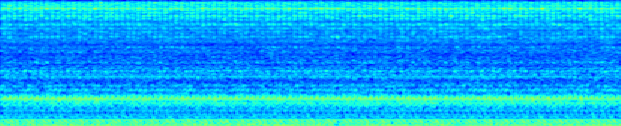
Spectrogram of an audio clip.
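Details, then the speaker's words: Steady motor hum with a constant tone and even whooshing from a suction machine switched on before tracheostomy suctioning, set to about five to ten: suction machine running. "come over here and turn on my suction and find him nothing connected to my catheter"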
